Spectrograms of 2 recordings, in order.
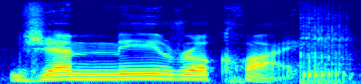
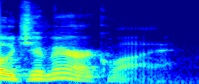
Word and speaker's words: Jamiroquai: Jamiroquai. – Oh, Jamiroquai.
